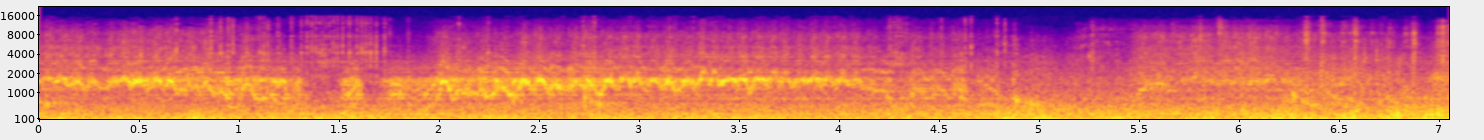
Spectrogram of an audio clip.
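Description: Spinning fishing reel being cranked, a rattly whir from its turning gears and bail for about four seconds, then briefly again near the end. A steady low rumble of wind on the microphone lies underneath.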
